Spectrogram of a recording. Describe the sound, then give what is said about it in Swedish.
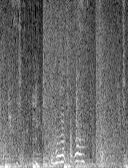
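Water splashes and sloshes in several bursts as a very large pike thrashes at the surface, with thumping low knocks and a rising, whistling tone woven over the top. “Det var ett väldigt plask av en väldig fisk.”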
